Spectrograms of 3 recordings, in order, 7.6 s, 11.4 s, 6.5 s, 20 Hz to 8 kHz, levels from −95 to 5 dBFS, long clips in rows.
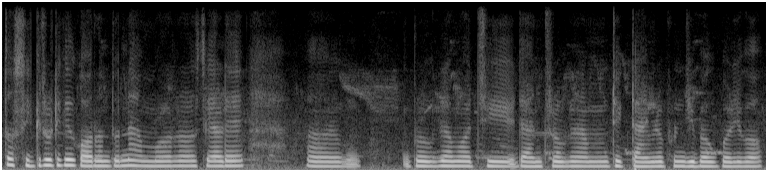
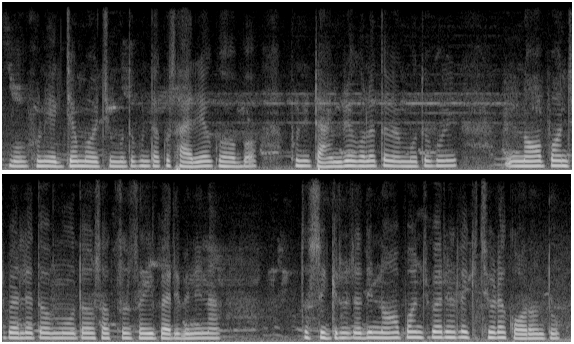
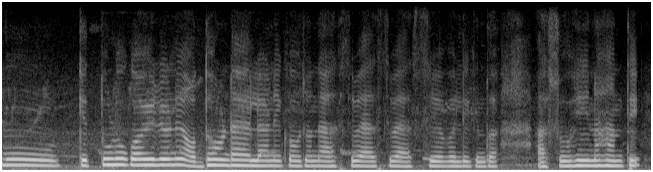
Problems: low volume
